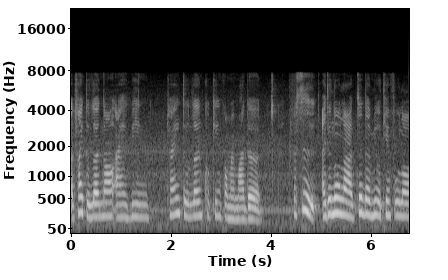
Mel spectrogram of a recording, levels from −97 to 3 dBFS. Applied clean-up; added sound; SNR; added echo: none; none; none; none.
